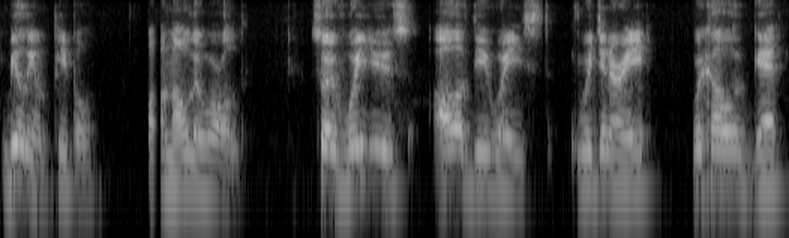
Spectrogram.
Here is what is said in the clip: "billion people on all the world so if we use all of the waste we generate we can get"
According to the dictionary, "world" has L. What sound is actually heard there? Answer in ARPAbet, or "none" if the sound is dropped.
L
